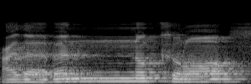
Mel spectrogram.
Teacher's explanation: تنوین کے بعد نون آنے کی وجہ سے ادغام ہے، مع الغنہ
